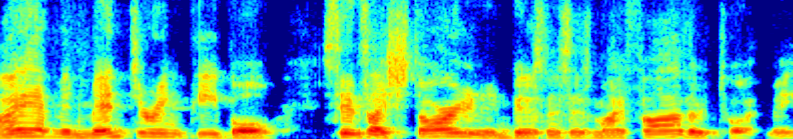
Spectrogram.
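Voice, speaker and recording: Pitch shifts in an ordinary way. The speed is moderate. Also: man, high pitch for a man. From New York, Brooklyn and Long Island. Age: 70s. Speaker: real estate CEO. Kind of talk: interview conversation.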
